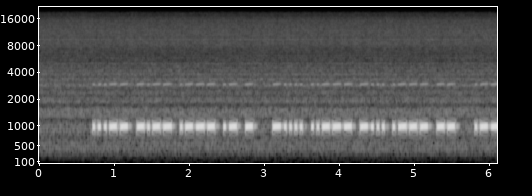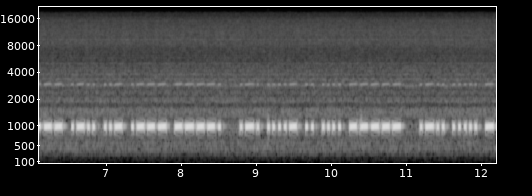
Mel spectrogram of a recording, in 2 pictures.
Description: Morse code, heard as a keyed tone, machine-sent, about 33 wpm, 1000 Hz. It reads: 3YJAT 62BJM 1LUJ9 R4IH0 …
